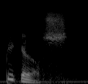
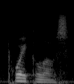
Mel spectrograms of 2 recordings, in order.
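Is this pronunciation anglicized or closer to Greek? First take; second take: Greek; anglicized. First: The word is said with a Greek-like pronunciation. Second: The word is said with an anglicized pronunciation. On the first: The speaker calls it right. "The closest I can get is poikilos" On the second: The speaker calls it wrong. "I used to pronounce it poikilos"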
